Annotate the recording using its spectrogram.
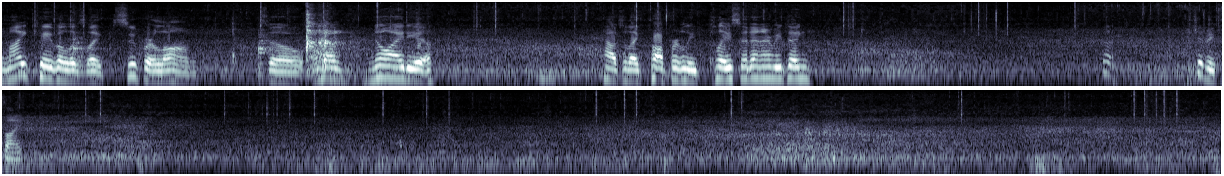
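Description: Bicycle tyres hum on pavement.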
